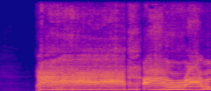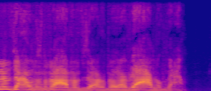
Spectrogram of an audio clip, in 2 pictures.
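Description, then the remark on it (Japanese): A man imitates the voice his dog Yukimaru makes when he lies on top of it: one long, strained, wavering groan that lasts about five seconds, rising and falling in pitch. It's loud, with no other sounds. “ですね、僕が、上にのしかかった時の、愛犬雪丸の声。”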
